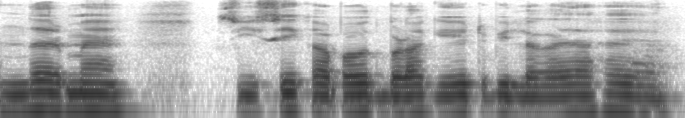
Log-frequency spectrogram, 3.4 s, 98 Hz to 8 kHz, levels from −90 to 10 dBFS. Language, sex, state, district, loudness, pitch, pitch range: Hindi, male, Jharkhand, Deoghar, -18 LUFS, 115 Hz, 115-120 Hz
